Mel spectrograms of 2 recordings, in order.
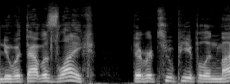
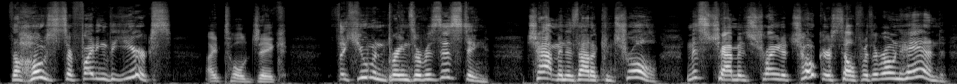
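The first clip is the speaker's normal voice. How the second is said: much higher, excited telling; amazed report; 11 semitones higher, 4 dB louder than usual. Acted. Narrator tells Jake the hosts fight back, amazed. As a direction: rush the news out in wonder.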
